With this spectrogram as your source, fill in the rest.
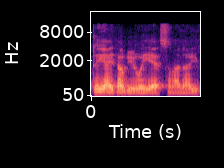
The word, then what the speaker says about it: Dawes: And there's a band out of California, and forgive my pronunciation, it's spelled D-A-W-E-S, and I know you pronounce it a little differently.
